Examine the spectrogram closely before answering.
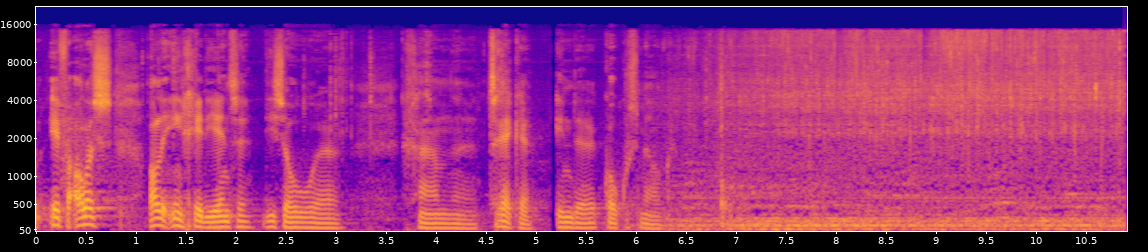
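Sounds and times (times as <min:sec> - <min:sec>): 
speech: 0:00.0 - 0:07.2
tofu cubes frying in a hot wok: 0:06.6 - 0:10.9.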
